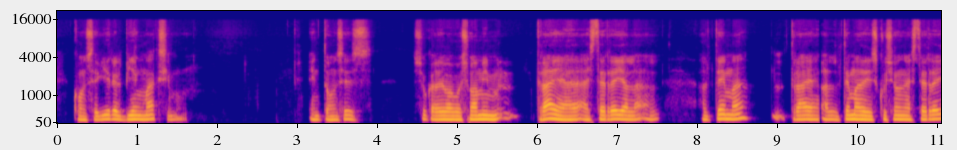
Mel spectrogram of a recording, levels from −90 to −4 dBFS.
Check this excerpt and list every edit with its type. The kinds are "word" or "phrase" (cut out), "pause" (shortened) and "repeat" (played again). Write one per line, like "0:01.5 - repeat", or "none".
0:09.5 - word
